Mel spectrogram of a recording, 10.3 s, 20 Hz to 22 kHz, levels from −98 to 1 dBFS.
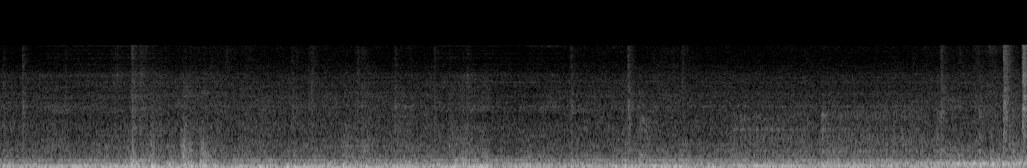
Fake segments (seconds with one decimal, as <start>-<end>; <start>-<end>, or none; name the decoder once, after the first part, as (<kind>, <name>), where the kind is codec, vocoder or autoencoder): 0.4-1.6 (codec, SNAC); 4.4-5.6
